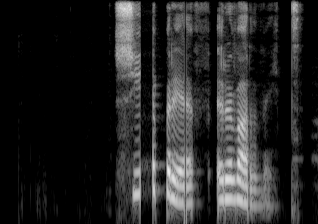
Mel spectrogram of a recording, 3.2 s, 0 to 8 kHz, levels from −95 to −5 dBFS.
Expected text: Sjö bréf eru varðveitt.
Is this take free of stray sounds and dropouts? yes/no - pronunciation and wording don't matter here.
no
